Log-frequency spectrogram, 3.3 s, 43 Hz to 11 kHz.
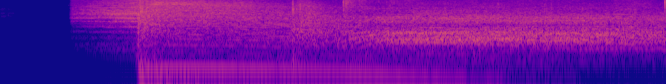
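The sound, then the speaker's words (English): Artificial crowd noise recorded at Heinz Field, a groaning roar of disappointed stadium fans that starts softly, then surges suddenly into a low, sustained swell of many voices. “Legions of disappointed fans. And there's fake crowd noise. I'm so used to it now after 6 months of sports. It's great. We recorded that at Heinz Field. It's the actual, really authentic fake crowd noise.”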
